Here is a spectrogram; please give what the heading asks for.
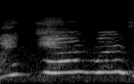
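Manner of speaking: high squeaky laughing through the words; high pitched giggly insistence; laughing squeal. Retold or imitated. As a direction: crack up while insisting. Laughing fit retold.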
